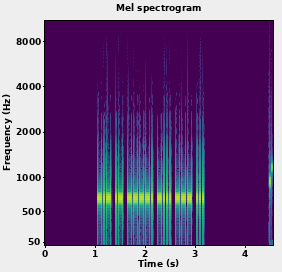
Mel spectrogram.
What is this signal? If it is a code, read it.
Morse code, heard as a keyed tone, about 40 wpm, 700 Hz. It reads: KA9BOS
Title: USA Call Signs Repeated 3x 40wpm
